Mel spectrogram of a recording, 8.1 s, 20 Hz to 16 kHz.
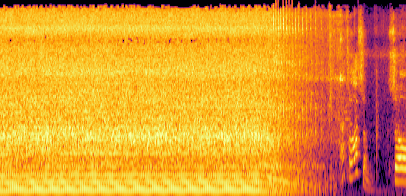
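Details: Troy-Bilt 21-inch front self-propelled mower with Honda engine, after self-propel cable adjustment: steady, even drone at constant speed for five seconds before shutdown, no misfires; runs smoothly.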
